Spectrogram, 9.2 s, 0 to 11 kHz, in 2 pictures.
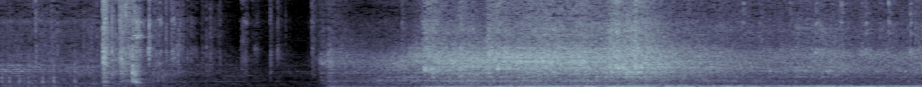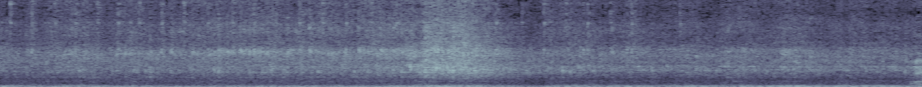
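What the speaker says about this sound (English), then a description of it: "Let's go ahead and fire it up. Also very nice running and sounding car." A 1970 Chevrolet Nova engine cranks and catches after a jingle of keys, then settles into a loud, steady low rumble close by.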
